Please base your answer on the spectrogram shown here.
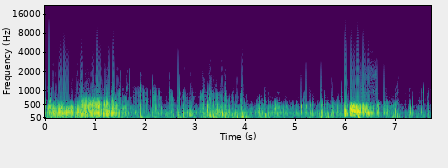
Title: Constant gurgling and deep growls [Stomach noises]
